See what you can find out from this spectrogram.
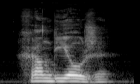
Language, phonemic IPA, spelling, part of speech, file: Dutch, /ˌɣrɑndiˈjozə/, grandioze, adjective, Nl-grandioze.ogg
- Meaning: inflection of grandioos: 1. masculine/feminine singular attributive 2. definite neuter singular attributive 3. plural attributive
